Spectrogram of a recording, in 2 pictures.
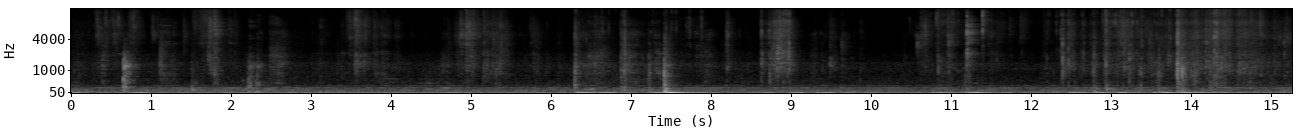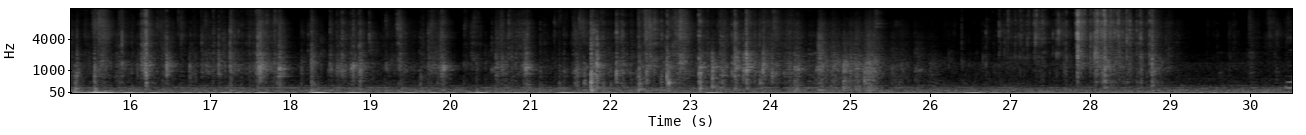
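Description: Hockey card pack wrappers being torn open and crinkled, with cards slid and handled in between: scattered rustles and clicks, busier in the second half, and a single louder knock about seven seconds in, over a steady low hum.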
